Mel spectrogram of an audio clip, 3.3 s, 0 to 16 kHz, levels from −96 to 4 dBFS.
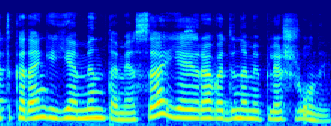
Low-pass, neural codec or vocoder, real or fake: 10.8 kHz; none; real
